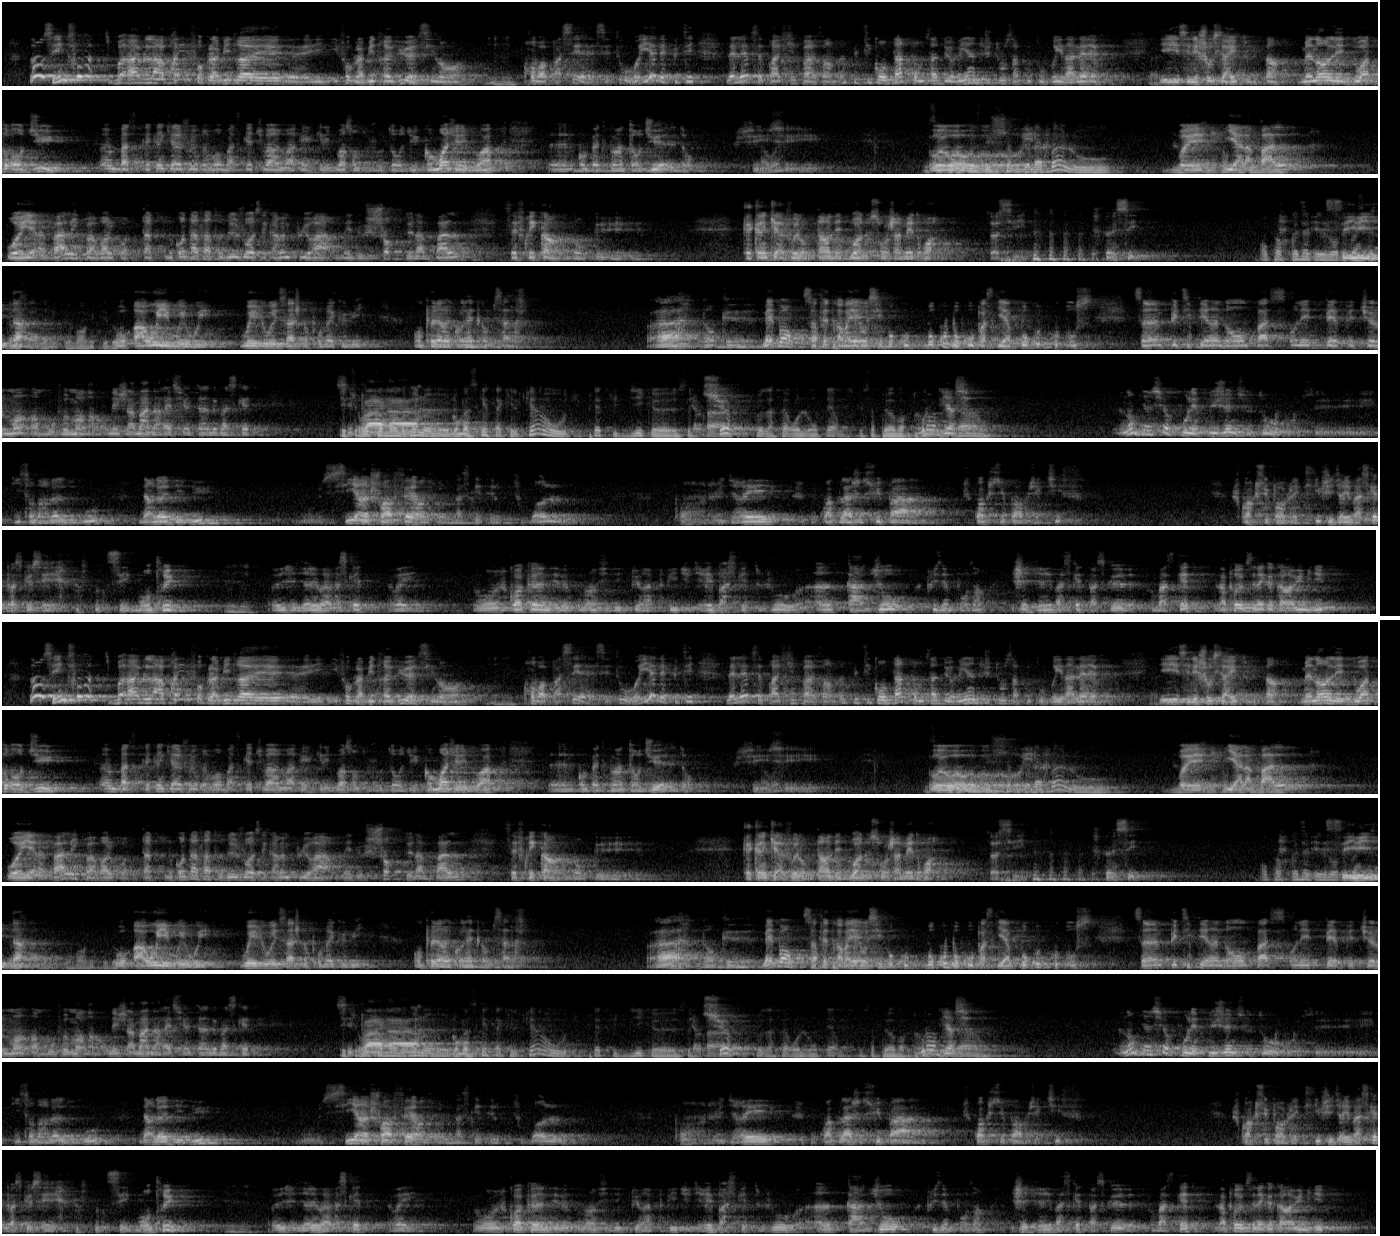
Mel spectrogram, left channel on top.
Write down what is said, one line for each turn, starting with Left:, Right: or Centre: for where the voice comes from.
Centre: Non, c'est une faute. Bah, Après, il faut que l'arbitre ait, euh, il faut que l'arbitre ait vu, hein, sinon,
Left: Mhm,
Centre: on va passer, hein, c'est tout. Oui, Il y a des petits, les lèvres, c'est fragile, par exemple. Un petit contact comme ça, de rien du tout, ça peut t'ouvrir la lèvre.
Left: ouais.
Centre: Et c'est des choses qui arrivent tout le temps. Maintenant, les doigts tordus. Un bas... Quelqu'un qui a joué vraiment au basket, tu vas remarquer que les doigts sont toujours tordus. Comme moi, j'ai les doigts euh, complètement tordus. Hein, donc, c'est...
Left: Ah ouais?
Centre: c'est-
Left: Mais c'est
Centre: Oui,
Left: quoi,
Centre: oui,
Left: à
Centre: oui,
Left: cause
Centre: oui,
Left: du choc de
Centre: oui.
Left: la
Centre: oui.
Left: balle ou le
Centre: Oui,
Left: contact entre
Centre: il y a la
Left: deux
Centre: balle.
Left: joueurs?
Centre: Oui, il y a la balle. Il peut avoir le contact. Le contact entre deux joueurs, c'est quand même plus rare. Mais le choc de la balle, c'est fréquent. Donc, euh, quelqu'un qui a joué longtemps, les doigts ne sont jamais droits. Ça, c'est,
Left: <laughs>
Centre: <laughs>
Left: Ok.
Centre: c'est
Left: On peut reconnaître
Centre: C'est
Left: les joueurs
Centre: c'est
Left: de basket
Centre: inévitable.
Left: comme ça directement avec les doigts.
Centre: Oh, ah oui, oui, oui. Oui, oui, ça, je te promets que oui. On peut la reconnaître comme ça, là. Voilà. Donc, euh, mais bon, ça fait travailler aussi beaucoup, beaucoup, beaucoup, parce qu'il y a beaucoup de courses. C'est un petit terrain dont on passe, on est perpétuellement en mouvement. On n'est jamais en arrêt sur un terrain de basket. C'est
Left: Et tu
Centre: pas
Left: recommanderais le,
Centre: comme,
Left: le basket à quelqu'un ou tu peut-être tu te dis que c'est
Centre: bien
Left: pas
Centre: sûr.
Left: quelque chose à faire au long terme parce que ça peut avoir trop
Centre: Non,
Left: de dégâts
Centre: bien sûr.
Left: ou...
Centre: Non, bien sûr, pour les plus jeunes, surtout, ceux qui sont dans leur debout, dans leur début, s'il y a un choix à faire entre le basket et le football, Bon, je dirais, je crois que là, je suis pas, je crois que je suis pas objectif. Je crois que je suis pas objectif. Je dirais basket parce que c'est, <laughs> c'est mon truc.
Left: Mhm,
Centre: Oui, Je dirais basket, oui. Bon, je crois qu'un développement physique plus rapide, je dirais basket toujours. Un cardio plus imposant, je dirais basket parce que en basket, la preuve, ce n'est que huit minutes,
